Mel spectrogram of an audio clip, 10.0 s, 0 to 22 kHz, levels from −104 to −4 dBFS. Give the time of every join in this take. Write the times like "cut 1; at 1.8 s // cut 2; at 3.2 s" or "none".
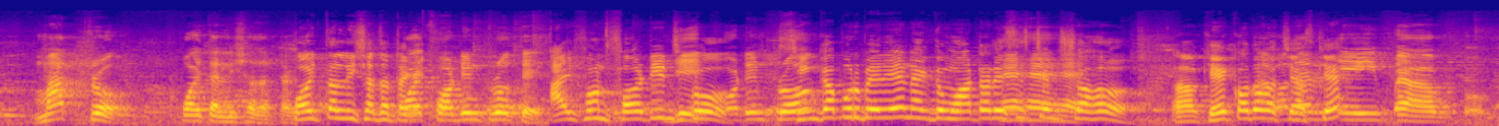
cut 1; at 2.8 s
